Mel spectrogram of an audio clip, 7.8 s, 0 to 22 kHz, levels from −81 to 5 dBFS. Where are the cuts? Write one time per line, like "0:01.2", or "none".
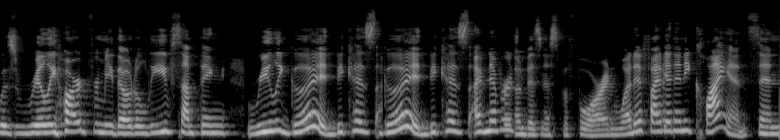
0:02.4
0:03.8
0:05.2
0:06.6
